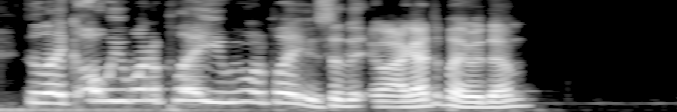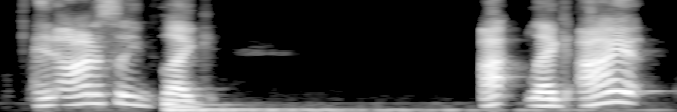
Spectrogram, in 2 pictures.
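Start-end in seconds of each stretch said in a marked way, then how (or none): 0.4-1.5 put-on very high, fast, gushing, excited kid voices. Retelling how young fans reacted on recognizing the speaker: imitating excited kids. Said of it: "And they got all excited".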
